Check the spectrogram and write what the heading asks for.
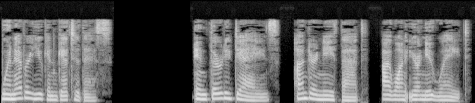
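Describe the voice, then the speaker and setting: A woman's voice: low voice, a little mellow, dry recording, clean studio sound. A woman giving scripted instructions straight to the listener in a strict, commanding, condescending manner. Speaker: dominant trainer in audio recording. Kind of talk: scripted direct-address narration.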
